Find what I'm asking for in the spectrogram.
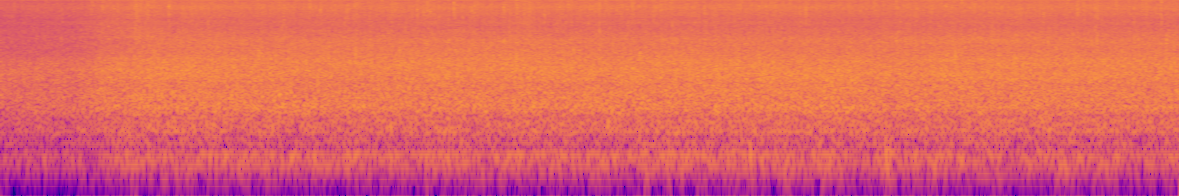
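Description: Rain falls steadily in a mountain setting, a dense, even roar of broadband hiss that swells in over the first second and then holds constant and fairly loud.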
